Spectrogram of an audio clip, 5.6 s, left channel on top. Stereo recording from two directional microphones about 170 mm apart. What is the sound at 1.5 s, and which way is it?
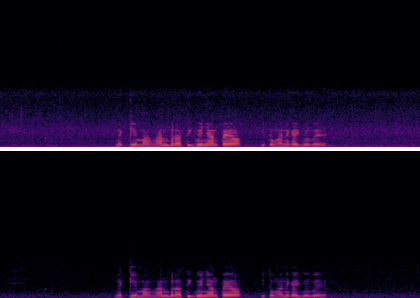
Speech, 45° right (ahead or behind).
